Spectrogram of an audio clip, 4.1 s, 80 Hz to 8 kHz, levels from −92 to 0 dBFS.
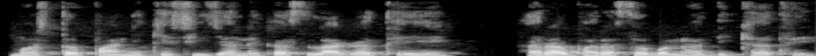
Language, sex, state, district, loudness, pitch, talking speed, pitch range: Chhattisgarhi, male, Chhattisgarh, Jashpur, -18 LUFS, 165 Hz, 175 wpm, 155-175 Hz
